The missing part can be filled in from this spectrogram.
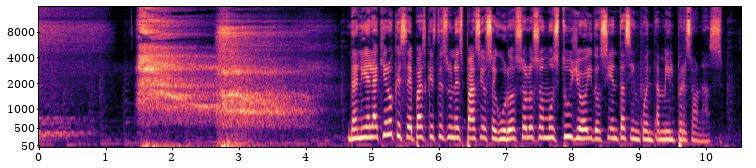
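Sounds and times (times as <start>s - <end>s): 
long deep breath inhaled and exhaled: 1.4s - 4.6s
speech: 4.6s - 10.4s.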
